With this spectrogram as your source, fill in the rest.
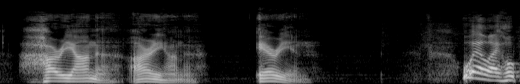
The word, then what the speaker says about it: Haryana: word Aryan came from oh hariana sorry I I mispronounce it haryana Ariana Aryan well I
